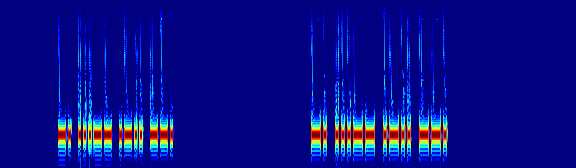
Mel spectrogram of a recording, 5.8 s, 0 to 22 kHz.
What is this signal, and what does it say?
Morse code, heard as a keyed tone, about 51 wpm, 700 Hz. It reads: N3LG N3LG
